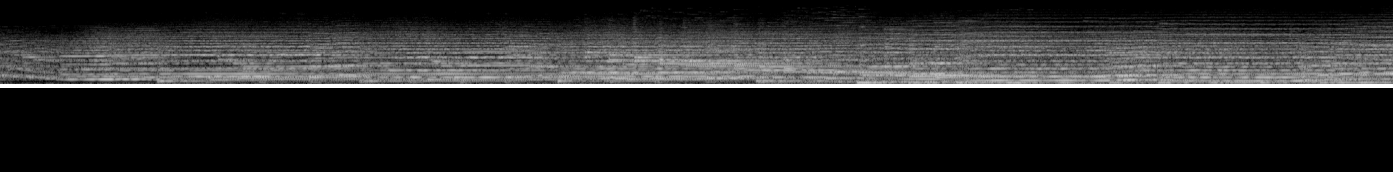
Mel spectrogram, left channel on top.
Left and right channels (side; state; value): right; silent; digital silence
